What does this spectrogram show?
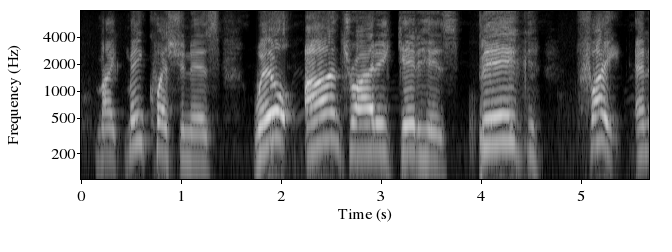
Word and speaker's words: Andrade: and people were yelling Andrade, and he's telling them, no, it's Andrade.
